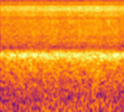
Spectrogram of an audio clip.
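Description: Dense, continuous roaring rush of many waterfalls tumbling through forest on a Lonavala trek, loud and steady with no voices.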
